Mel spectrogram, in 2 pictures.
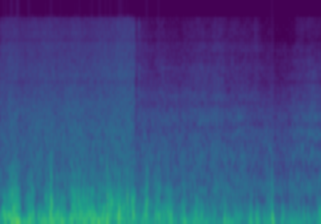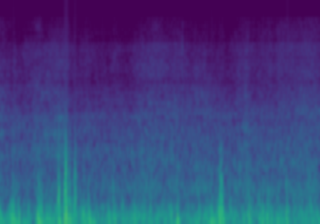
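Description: Atlantic Ocean at Stuart Rocks in Stuart, Florida, where waves wash onto the rocky shore at evening in irregular surges beneath constant gusty wind buffeting the microphone, with no speech.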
